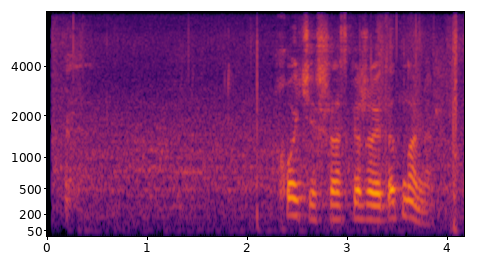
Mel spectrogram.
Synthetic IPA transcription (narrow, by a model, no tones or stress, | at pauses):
xot͡ɕɪʂrəskɐʐuɛt̪ət̪nomʲɪr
